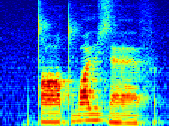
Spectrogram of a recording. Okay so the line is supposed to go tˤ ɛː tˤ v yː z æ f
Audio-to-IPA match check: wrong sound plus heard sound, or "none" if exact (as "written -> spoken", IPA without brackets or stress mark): none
